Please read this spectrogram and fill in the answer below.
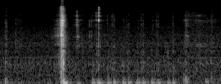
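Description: Clicks from a computer mouse. There is one loud sharp click about half a second in and a softer one at about one second, followed by a few faint low knocks.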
